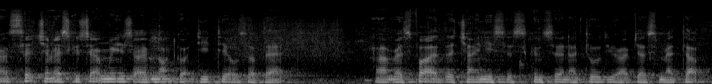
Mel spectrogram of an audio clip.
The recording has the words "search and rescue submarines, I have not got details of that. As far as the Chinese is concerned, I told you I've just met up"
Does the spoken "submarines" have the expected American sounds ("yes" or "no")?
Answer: no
